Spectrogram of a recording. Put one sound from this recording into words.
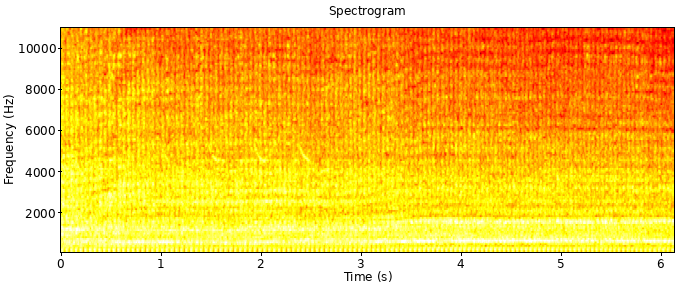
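A small tractor engine chugs steadily nearby.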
